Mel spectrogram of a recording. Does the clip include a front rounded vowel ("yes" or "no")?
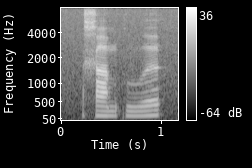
no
